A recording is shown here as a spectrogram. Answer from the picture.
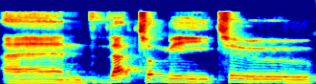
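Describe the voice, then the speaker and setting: A man with a fairly high pitch speaks in a monotone, flat intonation, with audible room echo around him. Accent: Manchester. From northern England (Manchester). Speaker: ex-professional footballer and podcast guest. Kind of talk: casual interview.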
